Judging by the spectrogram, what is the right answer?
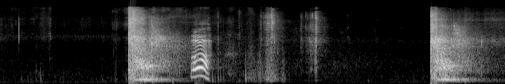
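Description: Shotgun fired twice outdoors, the two shots about three seconds apart, each ringing off briefly. A short cry comes just after the first shot.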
